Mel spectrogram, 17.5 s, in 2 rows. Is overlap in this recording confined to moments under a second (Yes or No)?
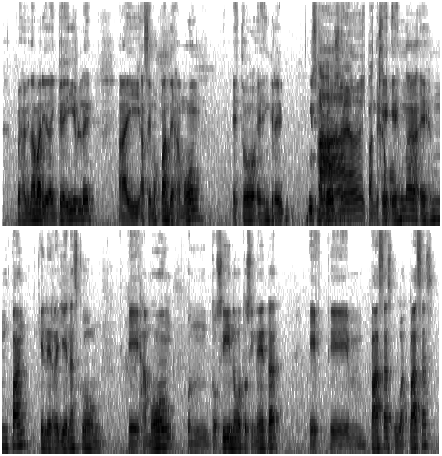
Yes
